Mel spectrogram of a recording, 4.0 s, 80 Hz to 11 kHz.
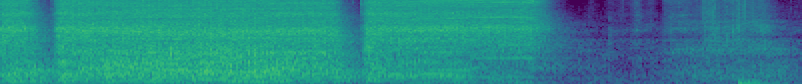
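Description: A Ridgid 18V cordless drill bores a pilot hole through a 2x6 in two loud, close bursts of whining motor and biting wood, with a brief dip between them, then falls quiet with light handling noise.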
